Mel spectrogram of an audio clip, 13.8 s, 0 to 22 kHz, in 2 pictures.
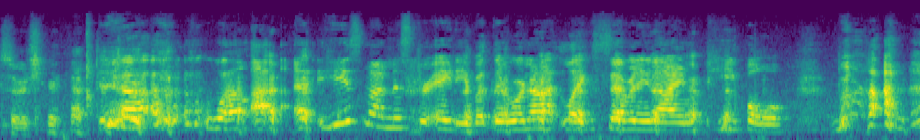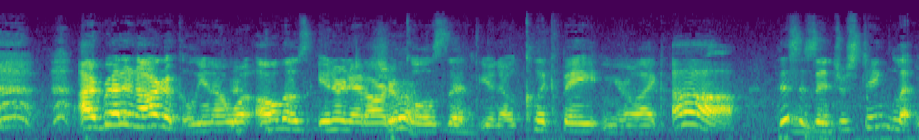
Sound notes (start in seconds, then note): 0.0 laughs; 5.3 laughs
